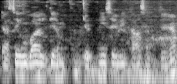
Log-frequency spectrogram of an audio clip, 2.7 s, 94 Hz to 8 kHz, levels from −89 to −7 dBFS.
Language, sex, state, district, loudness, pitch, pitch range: Hindi, male, Uttar Pradesh, Gorakhpur, -18 LUFS, 140 Hz, 140-145 Hz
